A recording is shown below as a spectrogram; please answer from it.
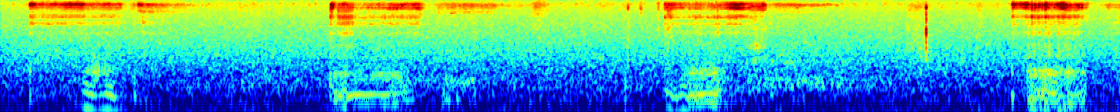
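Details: Little female French Bulldog asleep and snoring, described as normal and common for her; four rasping, throaty snores with airy hiss, one roughly every two and a half seconds, in a quiet indoor room.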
